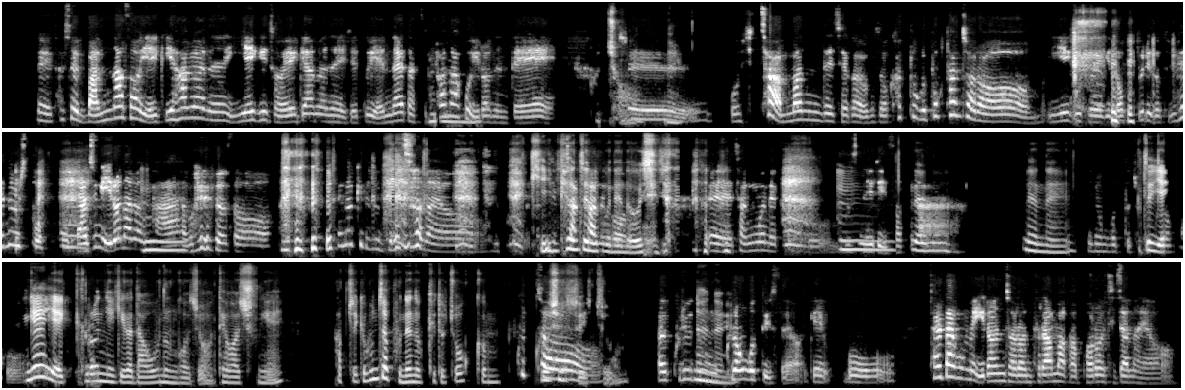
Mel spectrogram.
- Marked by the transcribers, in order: other background noise; laugh; laughing while speaking: "긴 편지를 보내 놓으시죠"; laughing while speaking: "막 이러면서"; laugh; laughing while speaking: "그렇잖아요"; unintelligible speech; tapping
- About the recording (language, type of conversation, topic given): Korean, advice, 어떻게 하면 친구들과의 약속에서 소외감을 덜 느낄까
